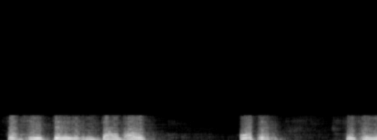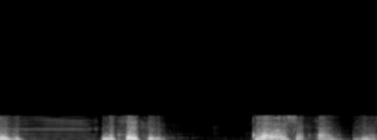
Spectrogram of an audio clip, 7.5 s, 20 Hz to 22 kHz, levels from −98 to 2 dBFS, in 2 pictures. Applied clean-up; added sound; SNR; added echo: neural separator model SepFormer WHAMR!.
